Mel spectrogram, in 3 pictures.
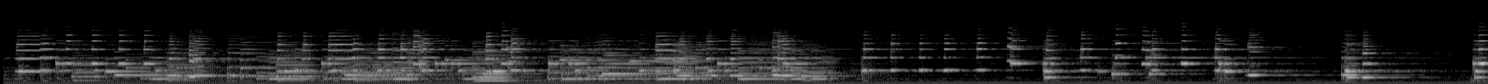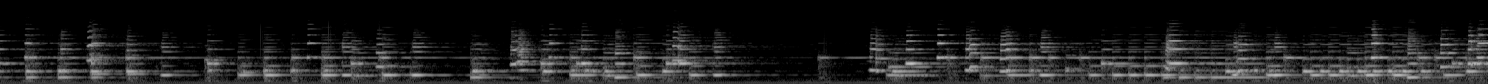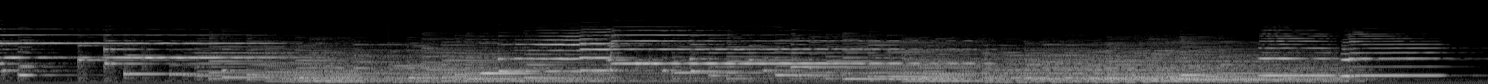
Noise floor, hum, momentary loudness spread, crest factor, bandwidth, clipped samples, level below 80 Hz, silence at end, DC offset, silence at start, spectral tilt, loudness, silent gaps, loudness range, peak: -56 dBFS; none; 12 LU; 18 dB; 8.4 kHz; under 0.1%; -60 dBFS; 0.1 s; under 0.1%; 0.15 s; -6 dB/octave; -27 LUFS; none; 9 LU; -10 dBFS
